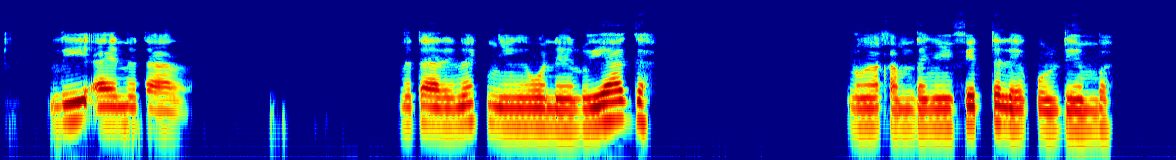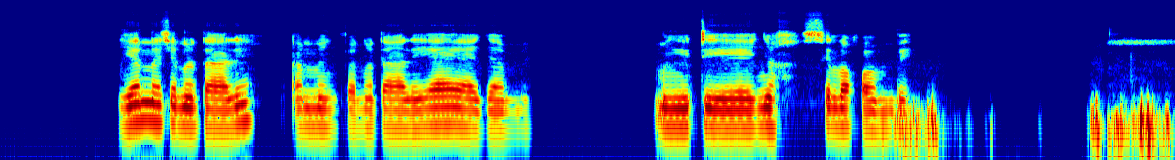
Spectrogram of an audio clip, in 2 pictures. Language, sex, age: Wolof, female, 25-35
